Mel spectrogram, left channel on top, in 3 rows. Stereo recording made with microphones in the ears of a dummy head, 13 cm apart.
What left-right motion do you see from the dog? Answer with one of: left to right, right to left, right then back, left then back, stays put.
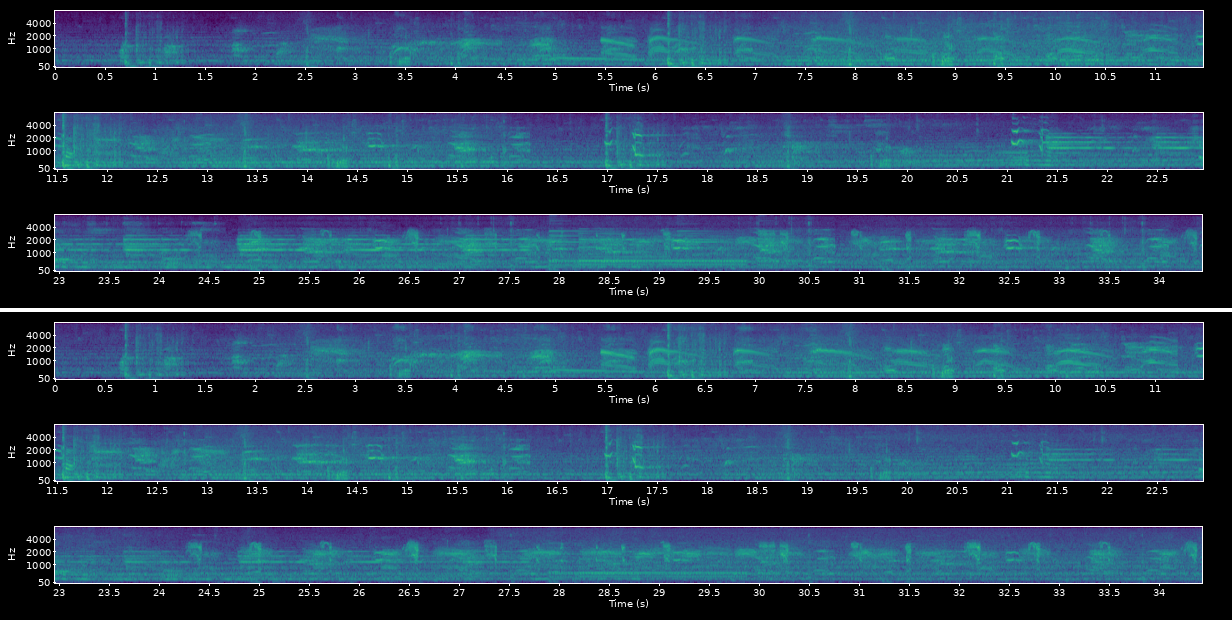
right to left.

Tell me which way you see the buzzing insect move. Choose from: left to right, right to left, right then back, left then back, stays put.
left then back.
